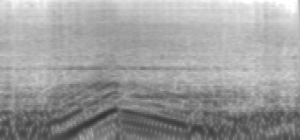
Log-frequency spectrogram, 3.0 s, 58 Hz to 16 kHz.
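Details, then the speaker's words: Built 2JZ-GTE in a 1995 Toyota Supra, retested after fixing a loose part, full exhaust with new mid pipe fitted: smooth rise and fall in revs, even rumble with no knocks or rattles; running clean and healthy, good oil pressure. "It actually sounds like a 2J now. I'm digging it."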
